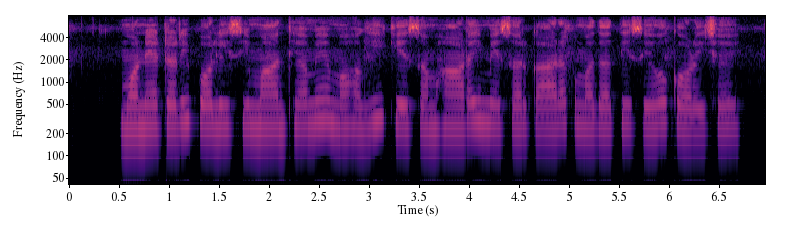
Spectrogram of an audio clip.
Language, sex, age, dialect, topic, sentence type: Maithili, female, 18-24, Bajjika, banking, statement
